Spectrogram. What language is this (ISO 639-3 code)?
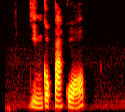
yue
